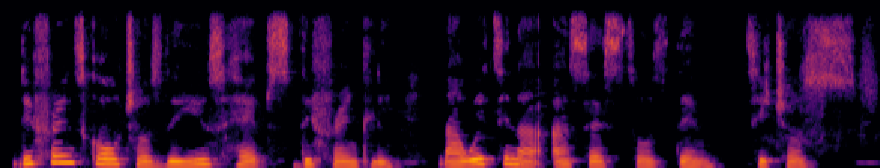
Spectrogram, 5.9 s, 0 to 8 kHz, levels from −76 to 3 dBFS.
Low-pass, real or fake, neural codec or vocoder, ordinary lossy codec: 7.2 kHz; real; none; none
